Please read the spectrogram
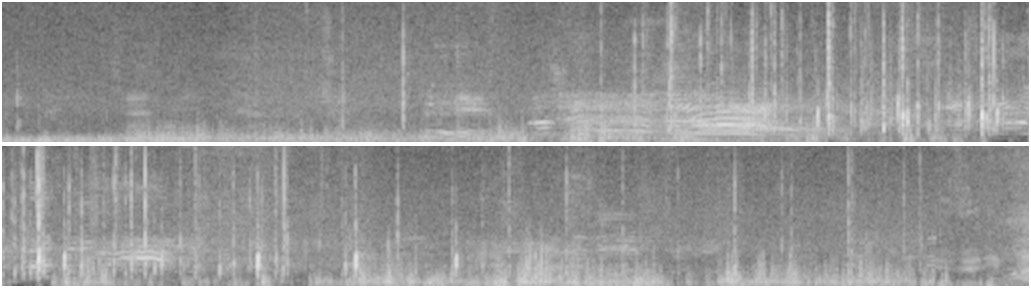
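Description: Footballers and onlookers shouting and calling out across an open pitch, with a burst of raised, high pitched shouts about three seconds in and several sharp knocks scattered through.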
